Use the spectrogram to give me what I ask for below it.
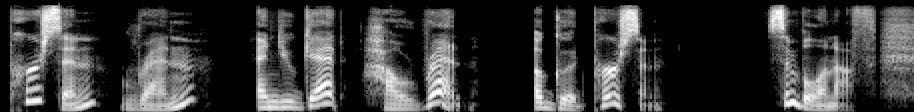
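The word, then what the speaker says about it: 好人: You put the character for good with person, ren, and you get how ren, a good person.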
